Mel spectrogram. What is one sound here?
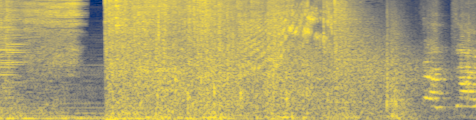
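A loud blast roars and rumbles.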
